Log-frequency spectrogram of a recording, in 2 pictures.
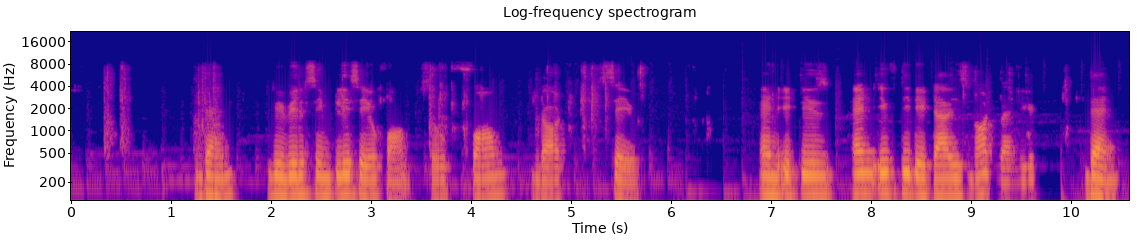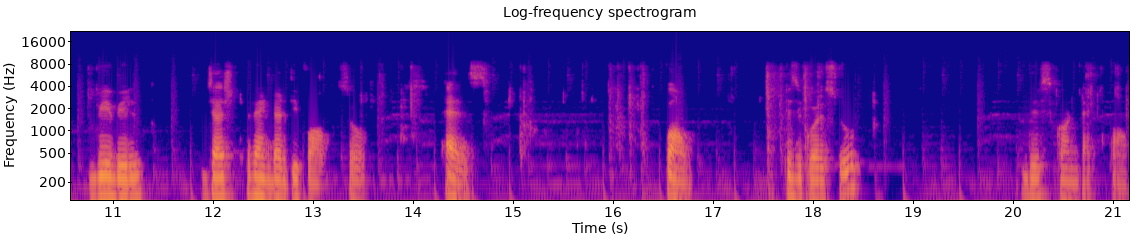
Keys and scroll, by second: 0.0 shift+9, 1.0 shift+;, 1.2 Return, 3.5-5.9 typing, 9.0 Return, 9.2 BackSpace, 11.2 BackSpace, 13.4-17.8 typing, 15.1 Return, 20.8 ctrl+c.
